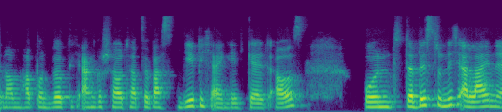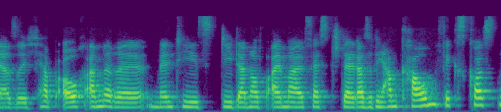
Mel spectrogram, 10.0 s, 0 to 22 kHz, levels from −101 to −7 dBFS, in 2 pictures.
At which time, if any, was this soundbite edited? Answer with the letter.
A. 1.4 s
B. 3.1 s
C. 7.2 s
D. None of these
A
